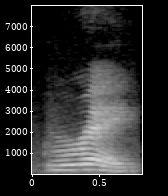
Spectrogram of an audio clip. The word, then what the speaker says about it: gray: So gr in grin, A in pray. The A is long. The Y doesn't make a sound. Okay? Gray.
